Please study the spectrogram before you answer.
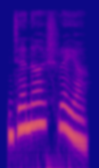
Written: ಜನಾಶ್ರಯ

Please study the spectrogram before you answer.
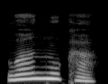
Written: ವಾಙ್ಮುಖ

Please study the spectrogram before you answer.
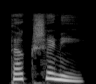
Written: ದಕ್ಷಿಣ

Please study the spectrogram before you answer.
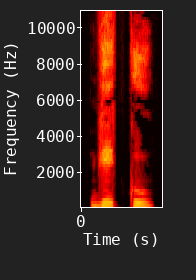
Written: ಕಿಕ್ಕು

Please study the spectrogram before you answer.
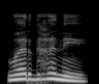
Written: ವರ್ತನ

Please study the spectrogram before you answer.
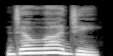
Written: ಜವಾಜಿ

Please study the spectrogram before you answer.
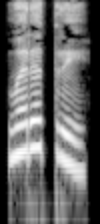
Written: ವರುತ್ರ

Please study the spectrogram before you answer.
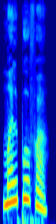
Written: ಮಲ್ಪೂಫ

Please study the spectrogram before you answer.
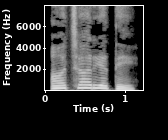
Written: ಆಚಾರ್ಯತೆ

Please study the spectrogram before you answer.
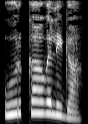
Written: ಊರ್ಕಾವಲಿಗ

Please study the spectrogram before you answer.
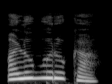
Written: ಅಳುಬುರುಕ

